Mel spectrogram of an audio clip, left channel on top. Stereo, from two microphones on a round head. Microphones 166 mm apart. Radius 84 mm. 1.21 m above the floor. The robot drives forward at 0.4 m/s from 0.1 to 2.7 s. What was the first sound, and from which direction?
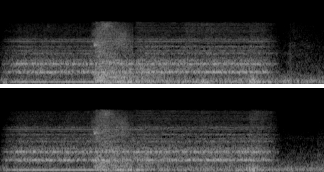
An explosion, 10° right (ahead or behind).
